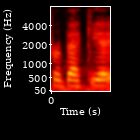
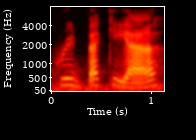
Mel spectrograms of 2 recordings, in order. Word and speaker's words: Rudbeckia: I always thought Rudbeckia, which I had to look up how to say it, was always Rudbeckia. So when I looked at the nursery tag, I was just surprised it had a D in it, Rudbeckia, instead of Rudbeckia.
